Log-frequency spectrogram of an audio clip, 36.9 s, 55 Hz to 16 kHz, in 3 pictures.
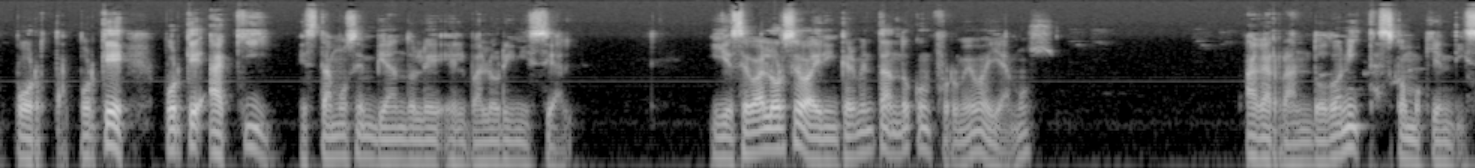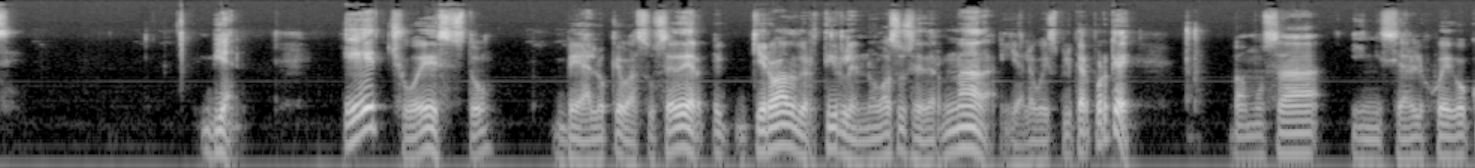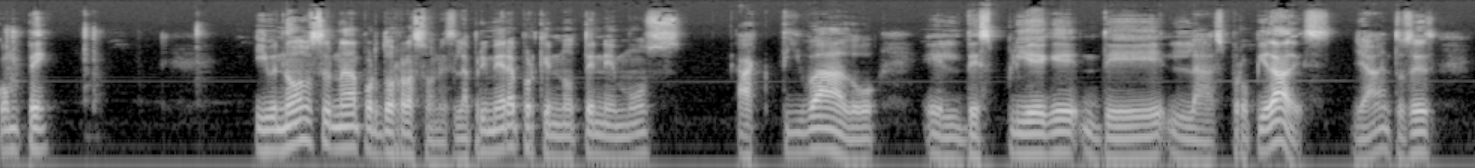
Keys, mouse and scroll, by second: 6.5-8.7 drag, 23.2 p, 26.3 p, 27.2 Up.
